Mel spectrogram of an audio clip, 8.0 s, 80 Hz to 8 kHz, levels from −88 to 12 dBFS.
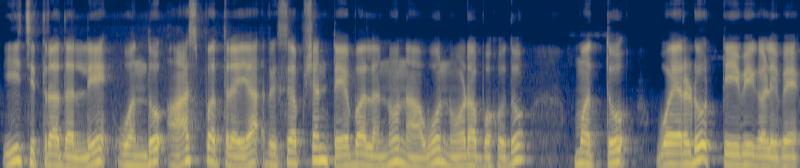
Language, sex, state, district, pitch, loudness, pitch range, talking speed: Kannada, male, Karnataka, Bangalore, 135 Hz, -12 LUFS, 125-165 Hz, 95 wpm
